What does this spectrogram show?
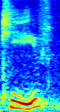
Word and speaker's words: Kiev: the big city of Kiev. My grandmother always pronounced it Kiev, and I always thought she was wrong, but then you find out that's the Ukrainian pronunciation.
